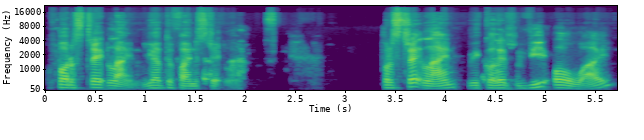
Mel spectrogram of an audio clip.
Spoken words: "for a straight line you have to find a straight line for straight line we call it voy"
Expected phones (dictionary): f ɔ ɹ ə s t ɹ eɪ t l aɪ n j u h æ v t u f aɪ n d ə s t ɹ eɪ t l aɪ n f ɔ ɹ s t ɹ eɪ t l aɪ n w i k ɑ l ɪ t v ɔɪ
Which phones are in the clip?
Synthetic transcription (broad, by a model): f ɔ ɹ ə s t ɹ eɪ t l aɪ n j u h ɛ f t u f aɪ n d ə s t ɹ eɪ t l aɪ n f ɔ ɹ s t ɹ eɪ t l aɪ n w i k ɑ l ɪ t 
